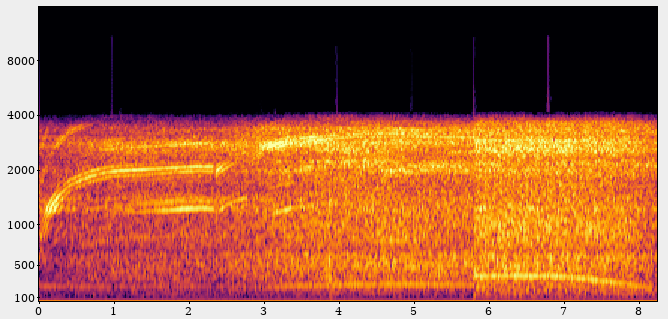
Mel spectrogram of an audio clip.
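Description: Proctor Silex electric hand mixer running, its beaters whipping a thin flour, egg and milk batter in a stainless steel bowl until smooth and bubbly. The motor whine rises in pitch as it starts, steps up a little before six seconds in, then falls away as it slows near the end.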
